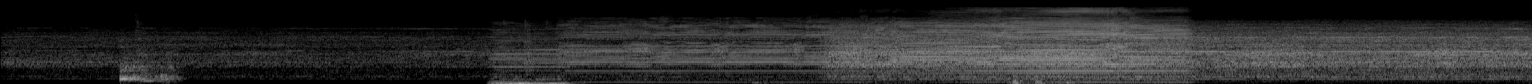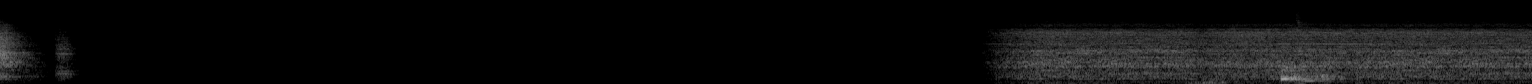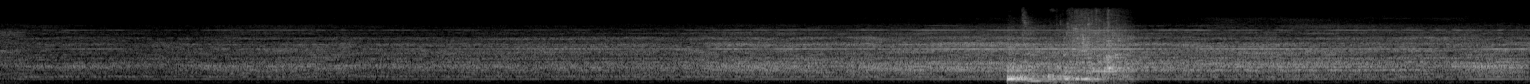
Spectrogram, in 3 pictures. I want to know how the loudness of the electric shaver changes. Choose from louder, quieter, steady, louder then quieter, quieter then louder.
louder.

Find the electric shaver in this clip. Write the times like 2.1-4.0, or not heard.
4.8-11.9.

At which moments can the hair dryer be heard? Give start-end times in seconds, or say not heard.
0.0-16.0, 25.1-45.8.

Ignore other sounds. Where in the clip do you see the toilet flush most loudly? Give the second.
41 s.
